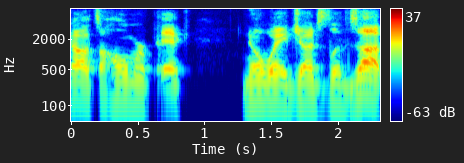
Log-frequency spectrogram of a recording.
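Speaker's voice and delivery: ordinary talk, nothing marked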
